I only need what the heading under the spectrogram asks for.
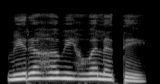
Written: ವಿರಹವಿಹ್ವಲತೆ

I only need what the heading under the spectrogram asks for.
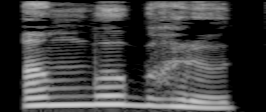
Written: ಅಂಬುಭೃತ್

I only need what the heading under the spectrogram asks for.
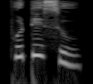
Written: ಪುಟಿಸು

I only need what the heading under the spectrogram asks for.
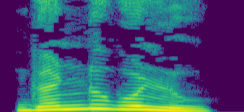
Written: ಗಂಡುಗೊಳ್ಳು

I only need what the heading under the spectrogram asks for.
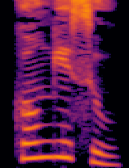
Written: ಗುಂಗಿಸು

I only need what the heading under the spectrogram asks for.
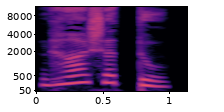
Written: ಧಾಷತ್ತು

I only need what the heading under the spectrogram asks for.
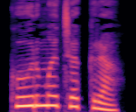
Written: ಕೂರ್ಮಚಕ್ರ

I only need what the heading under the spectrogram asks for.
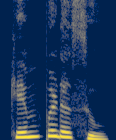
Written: ಕೆಂಪಡಸು

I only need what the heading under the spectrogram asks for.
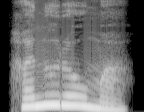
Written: ಹನುರೋಮ

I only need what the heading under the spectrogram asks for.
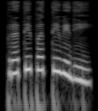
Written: ಪ್ರತಿಪತ್ತಿವಿಧಿ

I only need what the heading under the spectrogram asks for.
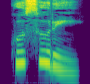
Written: ಕುಸುರಿ

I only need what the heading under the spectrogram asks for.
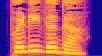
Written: ಪಿಡಿಕುತ್ತು

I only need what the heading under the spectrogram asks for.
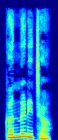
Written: ಕನ್ನಡಿಚ

